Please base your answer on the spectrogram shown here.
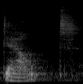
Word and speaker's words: doubt: There is no doubt, I knew it was wrong. Let's look at the very first line. There is no doubt. I don't hear that B, so I'm going to go ahead and underline B and T.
